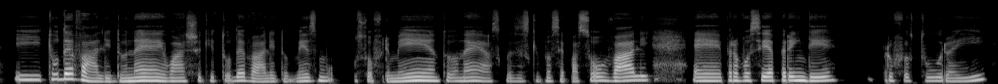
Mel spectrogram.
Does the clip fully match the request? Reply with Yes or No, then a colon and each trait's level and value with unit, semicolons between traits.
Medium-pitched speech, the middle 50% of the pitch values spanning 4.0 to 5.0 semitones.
No: medium, 170 Hz; narrow, 2.5 semitones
